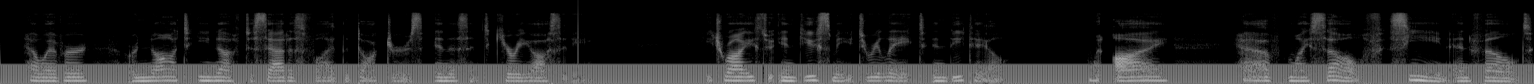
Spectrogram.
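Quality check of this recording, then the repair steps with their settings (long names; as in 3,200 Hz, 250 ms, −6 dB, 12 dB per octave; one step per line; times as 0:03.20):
mains buzz 60 Hz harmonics 15 −33 dBFS
0:05.78: click −14 dBFS
0:07.63: drop-out 4.9 ms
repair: click removal
hum removal 60 Hz, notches 15
repair the gap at 0:07.63, 4.9 ms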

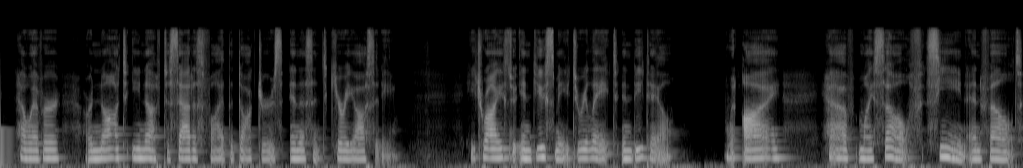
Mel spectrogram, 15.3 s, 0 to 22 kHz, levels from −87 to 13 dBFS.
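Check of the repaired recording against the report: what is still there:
none of them is left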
